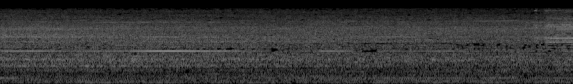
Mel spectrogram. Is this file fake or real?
real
